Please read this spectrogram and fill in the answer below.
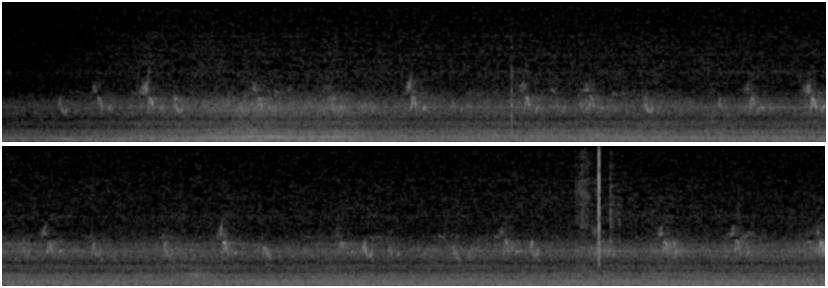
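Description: Railway-station ambience: a steady low electrical hum from electric trains in the station, slightly louder from about two seconds in. Small birds chirp briefly and often over it.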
